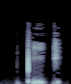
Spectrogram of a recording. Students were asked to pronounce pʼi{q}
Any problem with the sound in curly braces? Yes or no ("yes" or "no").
yes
